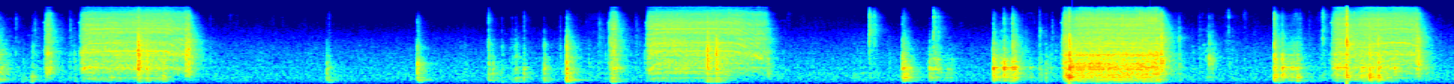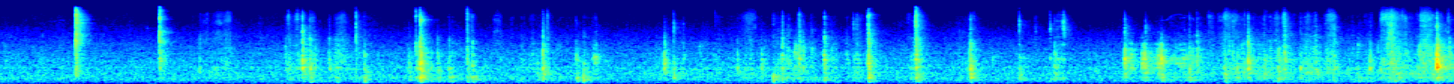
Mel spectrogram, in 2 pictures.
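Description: Cordless power screwdriver whirring in four short runs of about a second each as it backs screws out of a laptop's case. Between and after the runs come scattered small clicks and taps from screws and plastic parts being handled.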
